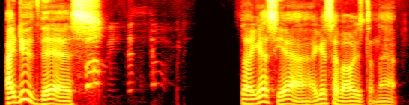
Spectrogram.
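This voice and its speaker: During a live stream, a young adult man reads out questions and answers them in a casual ramble, full of fillers, restarts, self-corrections and chuckles. His medium-pitched voice has lively intonation at a normal speed and a darkish tone, with no room sound.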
